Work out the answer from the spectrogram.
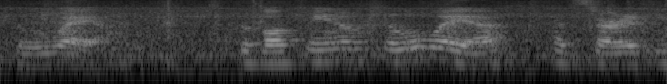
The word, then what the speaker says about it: Kilauea: see the same spell it out phonetically so I know it's kill a way so I can go back and I can say Kilauea the volcano Kilauea had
